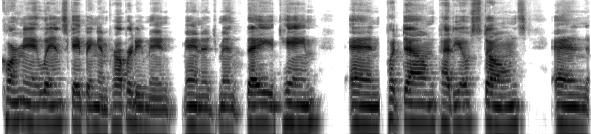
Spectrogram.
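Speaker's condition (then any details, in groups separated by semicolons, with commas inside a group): Cerebral palsy; trouble remembering multiple tasks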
